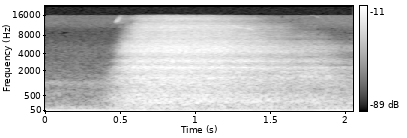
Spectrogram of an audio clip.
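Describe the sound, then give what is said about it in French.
A deep breath is drawn in during a guided breathing exercise: after a brief quiet moment, a single long, airy inhale swells up and then slowly eases off. “Expire par la bouche. Et une dernière fois, inspire.”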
